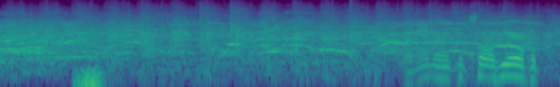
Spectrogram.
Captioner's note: crowd cheering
